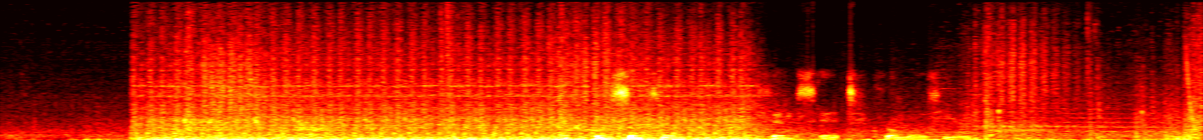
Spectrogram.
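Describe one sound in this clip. A laser gun fires a continuous buzzing beam.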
